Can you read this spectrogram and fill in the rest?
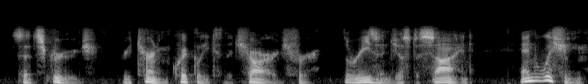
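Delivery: plain reading voice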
